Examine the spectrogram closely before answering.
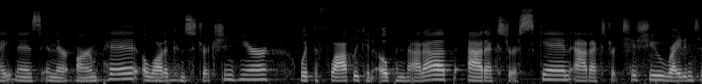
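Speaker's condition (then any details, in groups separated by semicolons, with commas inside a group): No condition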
